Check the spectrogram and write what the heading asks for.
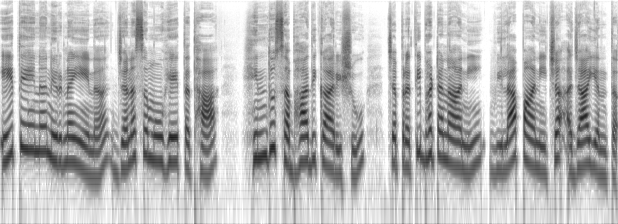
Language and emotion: Sanskrit, neutral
